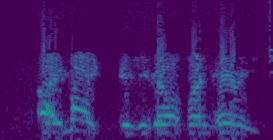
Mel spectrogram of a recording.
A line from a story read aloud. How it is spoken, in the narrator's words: he yelled out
